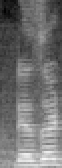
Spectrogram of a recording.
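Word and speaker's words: dessert: सो सहारा इस तरह से एक डेजर्ट है जो बहुत बड़ा है, ठीक है. Next is डिज़र्ट. डिज़र्ट को स्टूडेंट्स याद रखना है आपको इसका प्रोनाउंसिएशन डिफरेंट है, डेजर्ट एंड डिज़र्ट.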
